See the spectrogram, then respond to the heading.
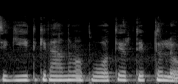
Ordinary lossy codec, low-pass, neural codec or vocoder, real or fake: MP3, 48 kbps; 9.9 kHz; none; real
